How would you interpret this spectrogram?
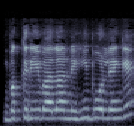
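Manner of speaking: ordinary talk, nothing marked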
